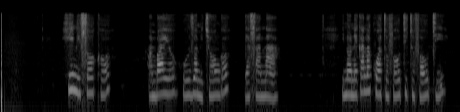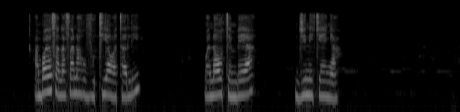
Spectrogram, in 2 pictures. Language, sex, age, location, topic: Swahili, female, 25-35, Nairobi, finance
